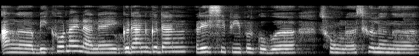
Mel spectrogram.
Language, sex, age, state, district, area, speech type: Bodo, female, 18-30, Assam, Kokrajhar, rural, spontaneous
